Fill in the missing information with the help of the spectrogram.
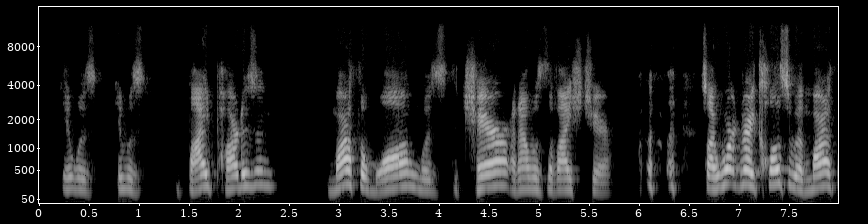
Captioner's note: laughs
